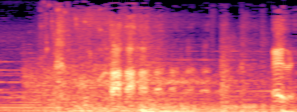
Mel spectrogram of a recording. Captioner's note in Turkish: Kahkaha atar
